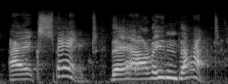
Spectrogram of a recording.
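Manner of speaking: secretary voice. A narrator's reading. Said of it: "jerked the secretary".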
